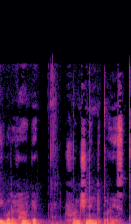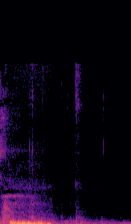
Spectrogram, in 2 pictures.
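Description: A metal pick clicks and scrapes softly inside a lock.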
